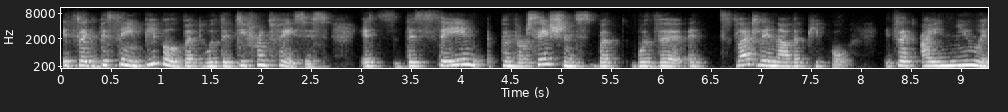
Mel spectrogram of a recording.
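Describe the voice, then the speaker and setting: A woman with a Russian accent speaks in a dark, mellow tone that is somewhat breathy. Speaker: former corporate lawyer. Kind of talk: interview answer.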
